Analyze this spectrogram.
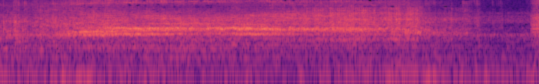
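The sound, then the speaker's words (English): A steady mechanical whir with a faint tonal hum from the arm joints of Baxter the robot moving its arm into position after being instructed to begin, holding for about four seconds before easing off. No one speaks. “Satisfied that Baxter has settled on a reasonable plan, he instructs the robot to begin.”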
